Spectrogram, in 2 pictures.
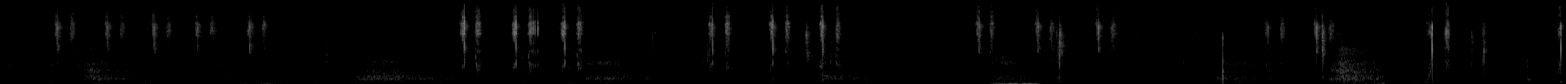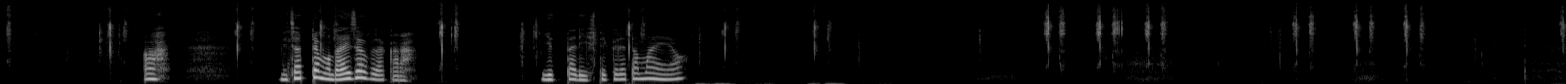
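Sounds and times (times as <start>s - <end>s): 
crisp scissors snipping: 0.5s - 2.8s, 4.6s - 5.9s, 7.0s - 8.4s, 9.8s - 11.2s, 12.6s - 13.4s, 14.2s - 14.9s, 15.6s - 15.8s, 16.7s - 17.1s, 18.0s - 19.1s, 20.0s - 20.3s, 21.9s - 23.1s, 23.8s - 24.2s, 26.1s - 27.4s, 28.4s - 30.0s
speech: 18.5s - 19.9s, 21.1s - 22.6s.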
